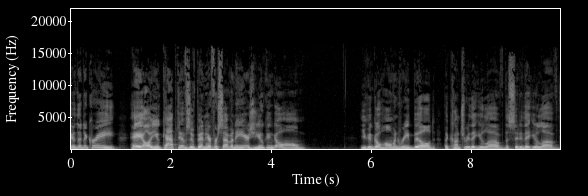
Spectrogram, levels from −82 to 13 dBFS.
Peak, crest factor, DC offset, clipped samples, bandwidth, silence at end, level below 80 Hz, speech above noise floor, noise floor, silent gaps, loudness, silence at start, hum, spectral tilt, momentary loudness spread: -4 dBFS; 18 dB; under 0.1%; under 0.1%; 16.5 kHz; 0 s; -60 dBFS; 42 dB; -62 dBFS; none; -20 LUFS; 0 s; none; -6 dB/octave; 8 LU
